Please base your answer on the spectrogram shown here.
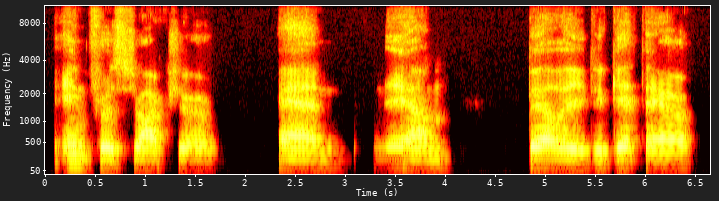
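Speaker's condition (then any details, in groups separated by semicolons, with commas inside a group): ALS; voice somewhat compromised by disease, audibly affected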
